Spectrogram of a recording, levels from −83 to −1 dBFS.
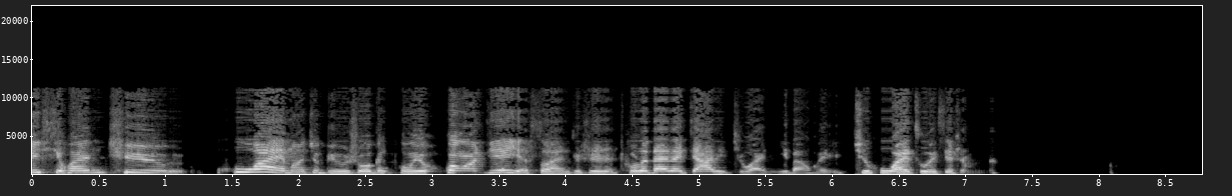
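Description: Speech, with imaging from sample-and-hold upsampling for the whole clip. A metallic fizz rides on top of the speech. It rises and falls with the speech level. It sits at about 22 dB below the signal. The fizz occupies a band from 11.025 kHz to 22.05 kHz, which fits an original rate near 22 kHz raised to 48 kHz. Each sample was simply repeated, with no smoothing filter. So a mirrored copy of the spectrum folds up above the old band edge.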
